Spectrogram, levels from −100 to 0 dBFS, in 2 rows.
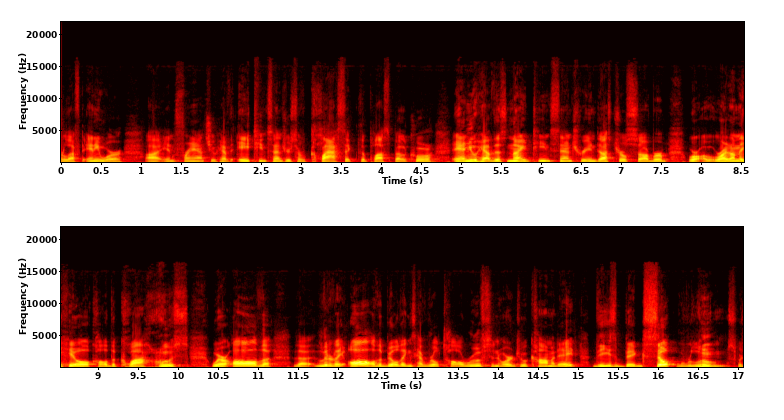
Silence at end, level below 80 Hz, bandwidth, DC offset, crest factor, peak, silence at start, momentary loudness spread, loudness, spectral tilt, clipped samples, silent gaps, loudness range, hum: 0 s; -64 dBFS; 13 kHz; under 0.1%; 22 dB; -8 dBFS; 0 s; 15 LU; -30 LUFS; -7.5 dB/octave; under 0.1%; none; 9 LU; none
